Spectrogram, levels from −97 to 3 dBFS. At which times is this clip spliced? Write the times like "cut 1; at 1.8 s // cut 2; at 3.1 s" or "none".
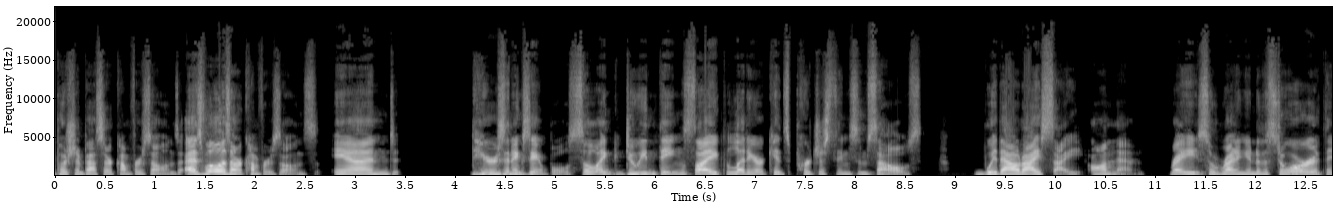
none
